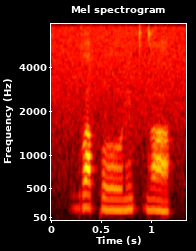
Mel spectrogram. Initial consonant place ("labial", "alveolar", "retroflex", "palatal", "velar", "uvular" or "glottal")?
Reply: velar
